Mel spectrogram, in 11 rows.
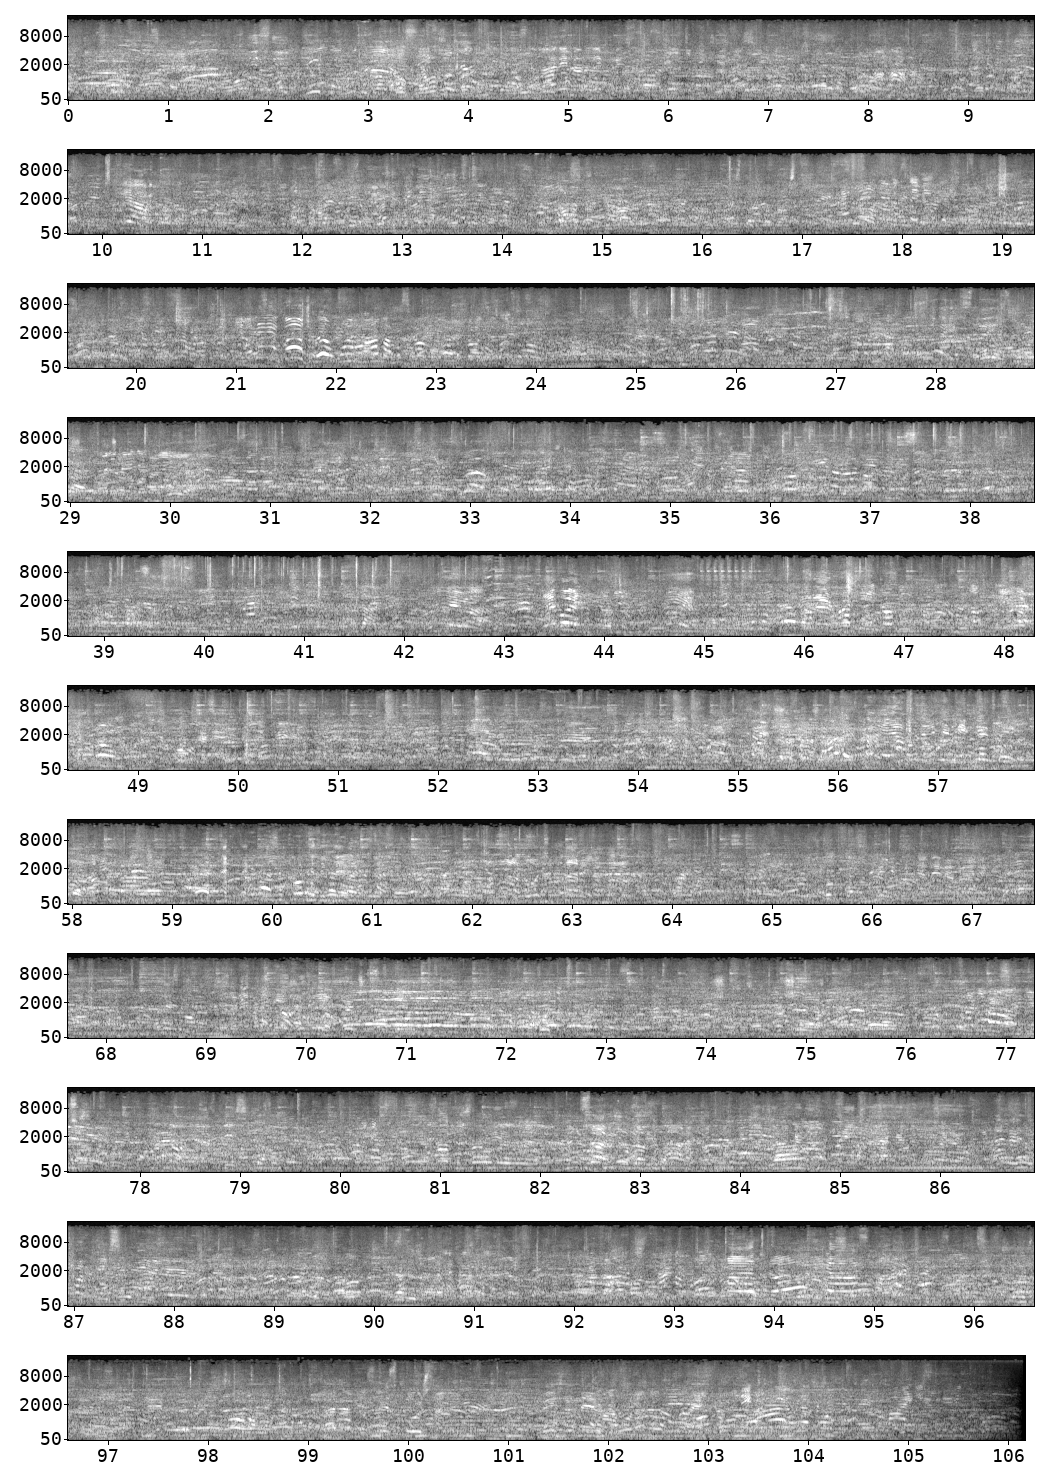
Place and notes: Kvarner, Kastav, Bela Nedeja, Traditional Fair
Traditional three-day fair honouring new wine mentioned as early as in the Codex of Kastav dated from 1400. Provision of versatile fair merchandise is accompanied by cultural and entertainment programme
Kastav, Croatia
